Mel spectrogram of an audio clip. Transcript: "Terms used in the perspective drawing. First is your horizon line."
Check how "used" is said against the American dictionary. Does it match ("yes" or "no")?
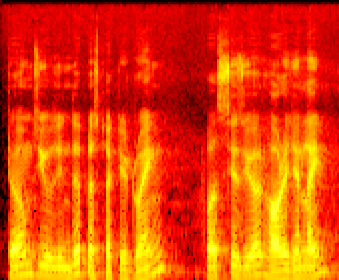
no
